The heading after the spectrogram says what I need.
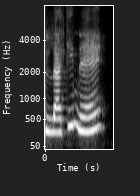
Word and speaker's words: Latiné: E atualmente surge outro término que é latiné, que é uma pronunciação mais acessível para o pessoal que fala espanhol ou fala português, porque é muito difícil falar latinex, né?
